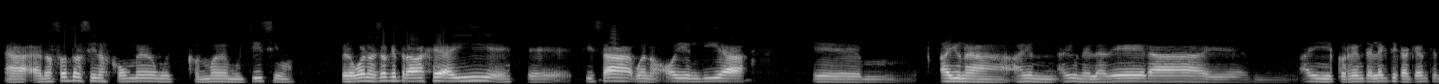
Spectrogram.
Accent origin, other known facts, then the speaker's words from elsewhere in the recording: Mina El Aguilar, Jujuy, Argentina; born there; yo nací, por ejemplo, en Mina del Aguilar, y que es una zona parecida, nada más que, bueno, está un poco más al centro de la provincia, en el departamento de Humahuaca. Y bueno, son zonas así, puneñas, de altitud, ¿no? Con pocos pobladores, pocas casitas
